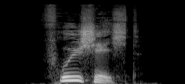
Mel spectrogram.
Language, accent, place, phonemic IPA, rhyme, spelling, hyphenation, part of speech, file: German, Germany, Berlin, /ˈfʁyːˌʃɪçt/, -ɪçt, Frühschicht, Früh‧schicht, noun, De-Frühschicht.ogg
- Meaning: early shift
